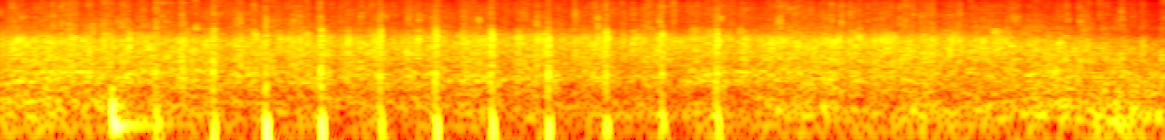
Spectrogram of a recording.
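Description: Loud, sustained applause from an audience at a Mexican Senate event, steady dense clapping with a few sharp nearby claps, no speech.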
